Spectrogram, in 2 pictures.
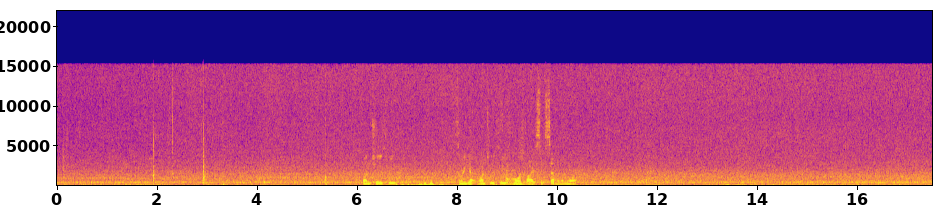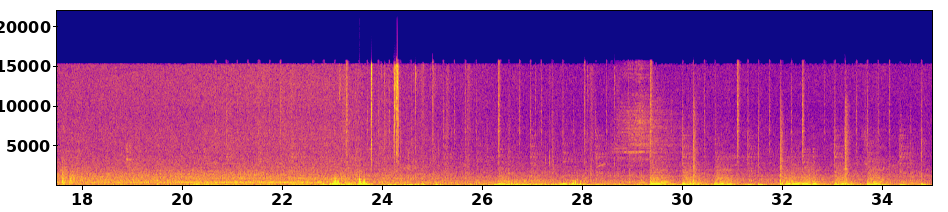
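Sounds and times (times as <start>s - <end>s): honey bees buzzing: 0.0s - 35.0s.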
